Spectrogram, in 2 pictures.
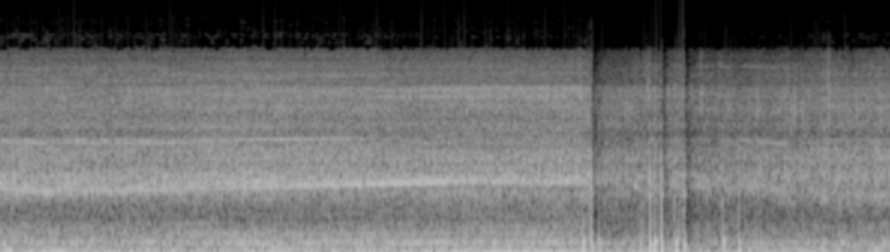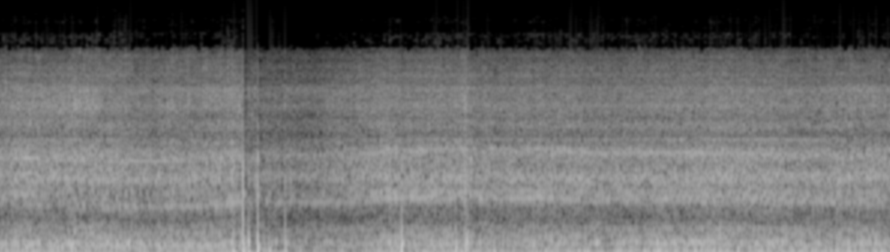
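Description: A racing kart engine screams at full throttle, its pitch rising and dropping as it lifts off for corners.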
